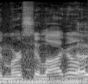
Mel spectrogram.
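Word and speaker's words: Murciélago: can you do it uh in uh english i guess we'd say murcielago italian it's like murchilago oh okay so you do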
